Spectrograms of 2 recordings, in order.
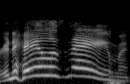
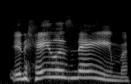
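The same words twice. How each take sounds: First: The phrase is said at a loud volume. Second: The phrase is said at a normal volume. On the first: "This time I say it louder" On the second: "Once again"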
